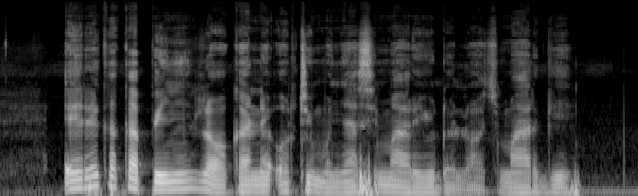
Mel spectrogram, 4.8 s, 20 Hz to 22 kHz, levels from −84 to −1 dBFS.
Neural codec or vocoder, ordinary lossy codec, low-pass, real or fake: vocoder, 44.1 kHz, 128 mel bands every 512 samples, BigVGAN v2; none; none; fake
